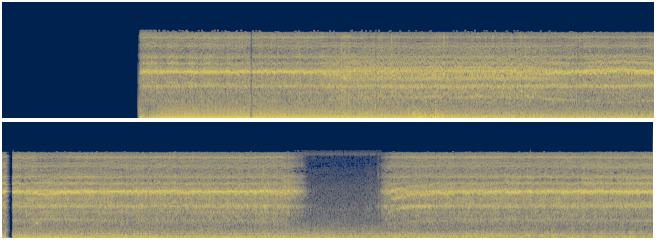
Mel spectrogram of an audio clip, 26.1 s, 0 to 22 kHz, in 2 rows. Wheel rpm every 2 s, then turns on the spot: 80, 160, 160, 160, 160, 160, 160, 160, 160, 130, 30, 160, 160.
none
